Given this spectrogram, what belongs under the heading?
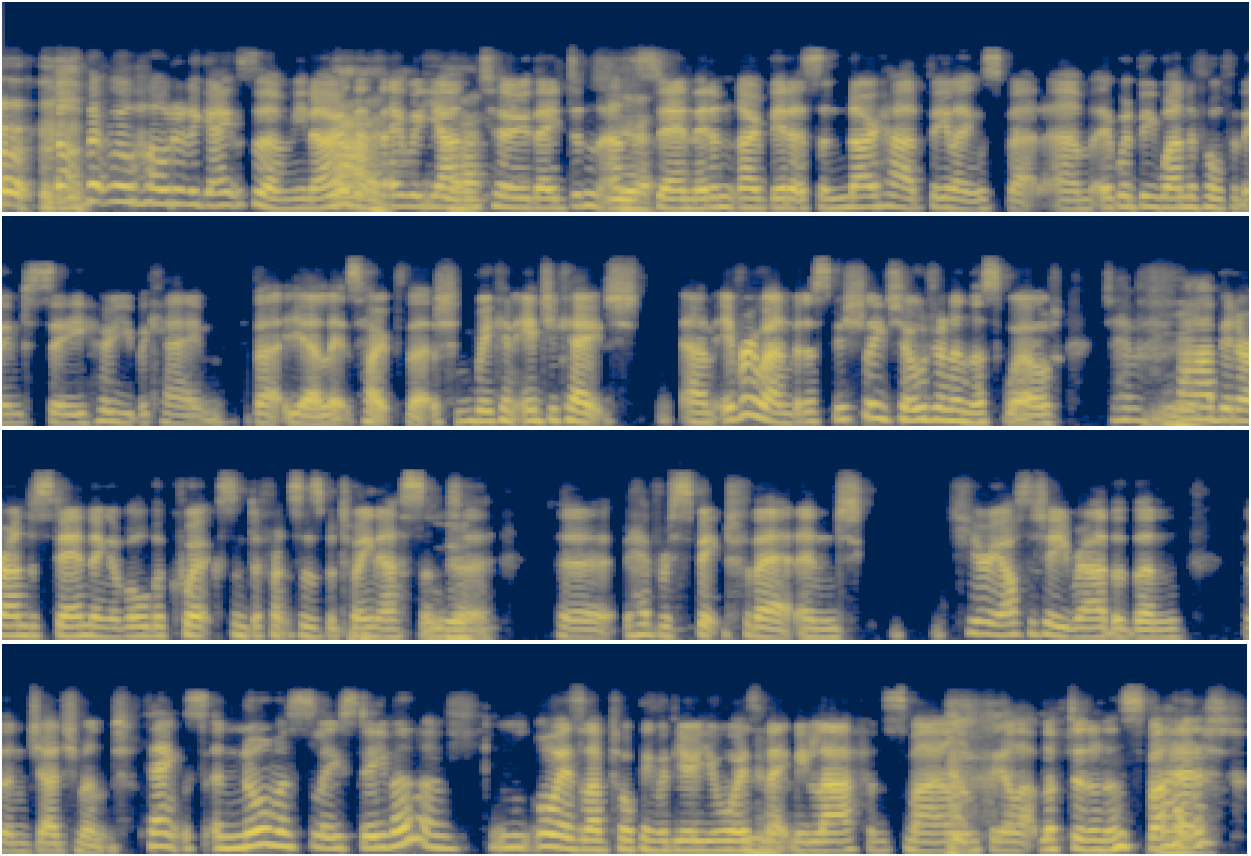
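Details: Adult speaker; typical speech.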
